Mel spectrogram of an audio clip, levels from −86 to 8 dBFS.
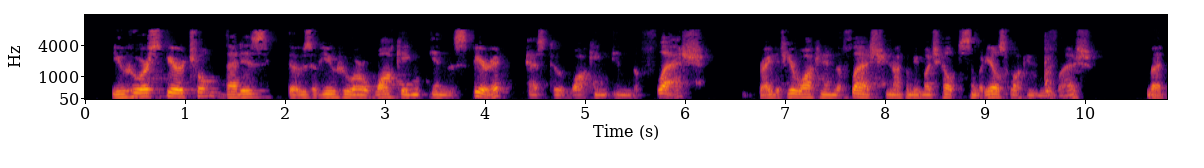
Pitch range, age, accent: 115-150 Hz, 40-59, American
